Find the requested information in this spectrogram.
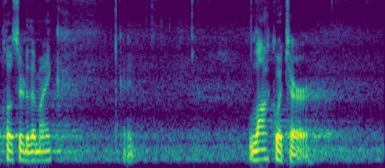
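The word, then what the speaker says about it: loquitur: Loquiter. Is there any alternate pronunciation?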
